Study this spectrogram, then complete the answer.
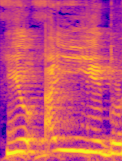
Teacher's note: ہم واو کو نہیں پڑھیں گے بلکہ حمزہ کو ادا کریں گے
